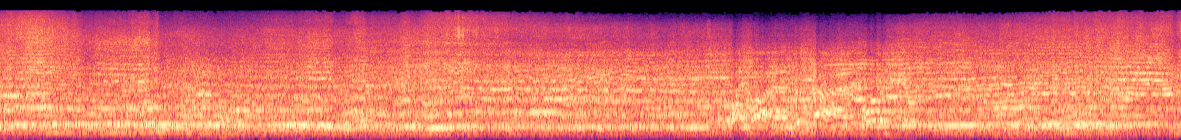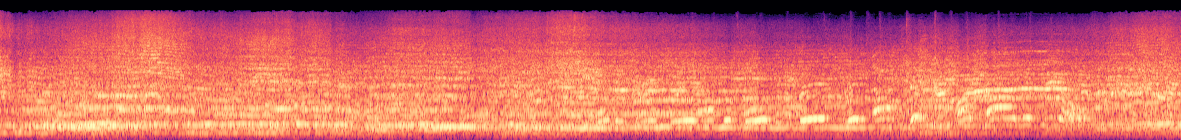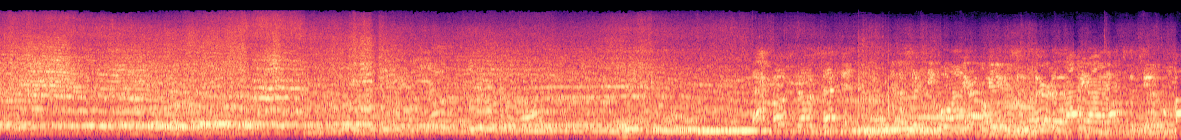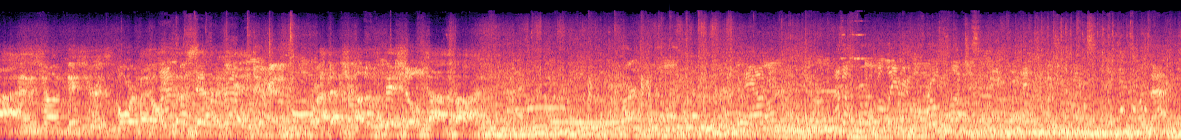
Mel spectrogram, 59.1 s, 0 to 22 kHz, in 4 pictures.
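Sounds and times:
race car engines at high revs: 0.0s - 59.0s.

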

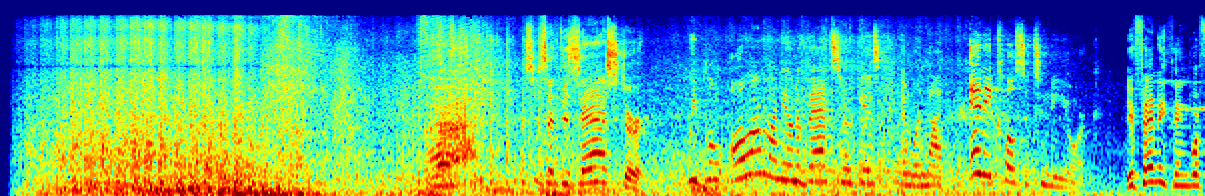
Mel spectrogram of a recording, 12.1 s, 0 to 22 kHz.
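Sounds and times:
steam locomotive chuffing: 0.1s - 10.6s
wheels clattering on rails: 0.1s - 10.9s.

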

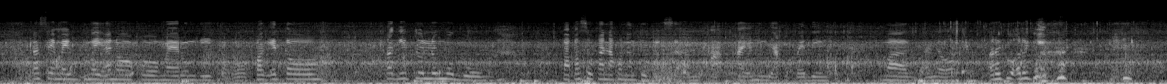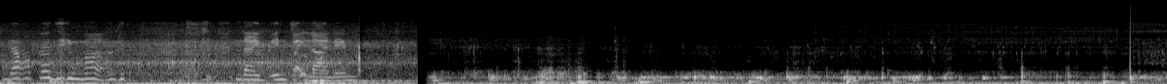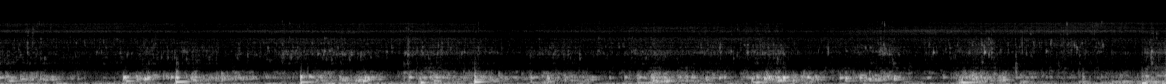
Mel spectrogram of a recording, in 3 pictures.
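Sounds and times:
swimming swishes: 0.0s - 35.0s
water sloshing underwater: 0.0s - 35.0s.

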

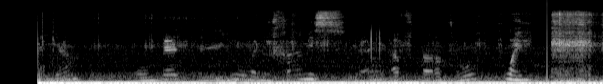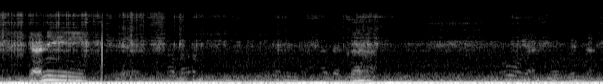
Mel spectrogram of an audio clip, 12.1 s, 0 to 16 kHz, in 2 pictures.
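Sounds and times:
voice speaking through car radio: 0.4s - 10.0s, 10.9s - 12.0s
steady low rumble: 0.4s - 12.0s.

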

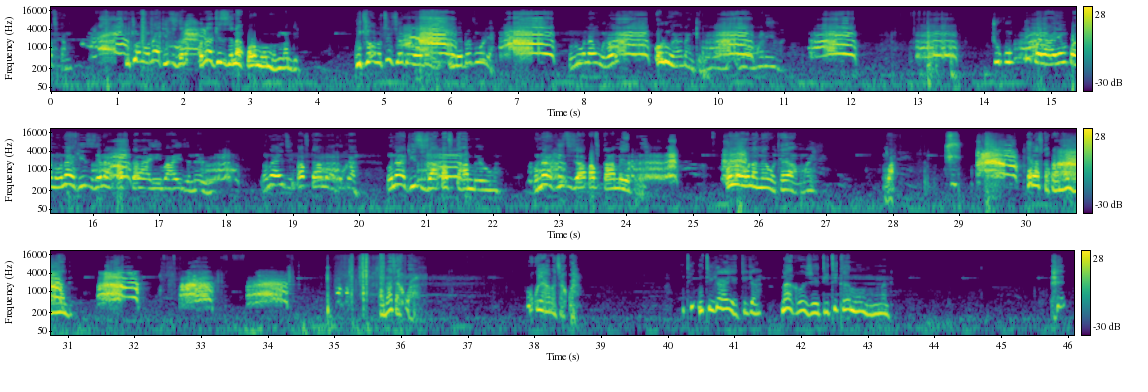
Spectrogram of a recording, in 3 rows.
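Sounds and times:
chicken squawking: 0.0s - 2.6s, 5.1s - 9.2s, 9.8s - 12.2s, 12.9s - 13.7s, 14.4s - 16.8s, 17.6s - 18.3s, 19.2s - 20.2s, 20.8s - 21.9s, 22.6s - 25.8s, 29.2s - 37.0s.

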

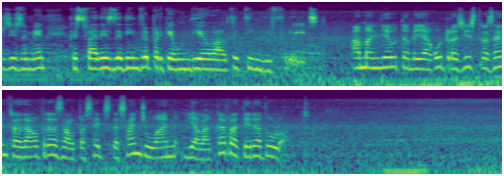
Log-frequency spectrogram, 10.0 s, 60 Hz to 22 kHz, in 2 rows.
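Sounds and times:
road traffic: 0.0s - 10.0s
low vehicle rumble: 2.2s - 10.0s.

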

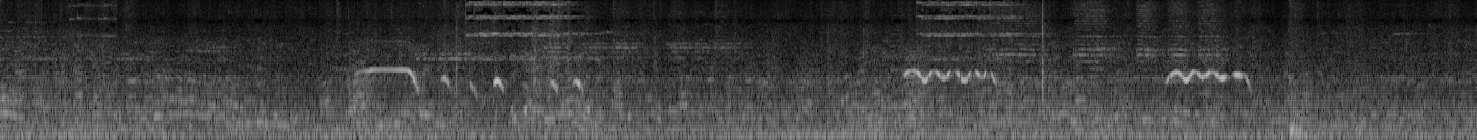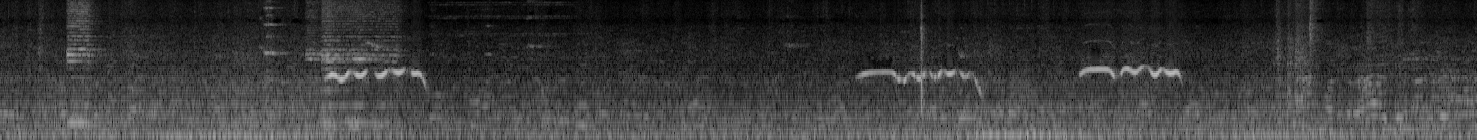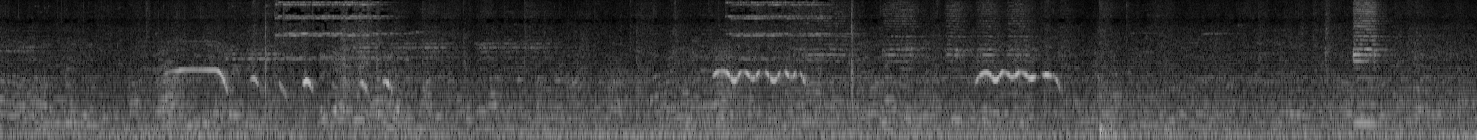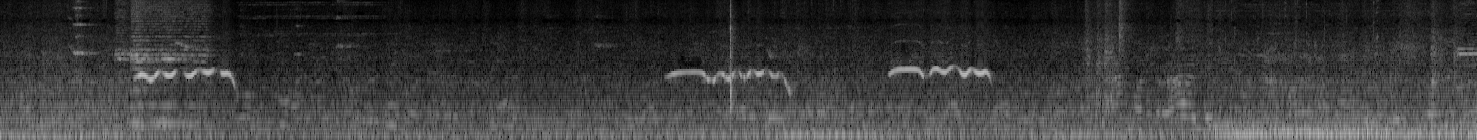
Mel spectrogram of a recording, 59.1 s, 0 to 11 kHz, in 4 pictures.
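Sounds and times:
faint voices: 0.0s - 59.0s
low hum of street noise: 0.0s - 59.0s.

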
